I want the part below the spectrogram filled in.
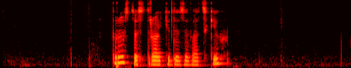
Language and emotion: Russian, sad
